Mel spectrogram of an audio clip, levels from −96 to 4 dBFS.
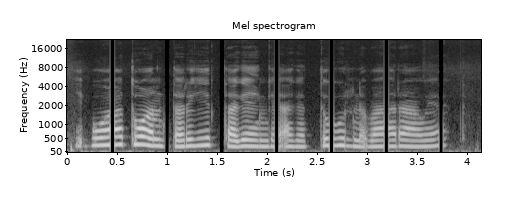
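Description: Gap between chunks in this speech clip at 0.43, 0.98, 1.53, 2.07, 2.62, 3.17 and 3.72 s, the first just before "tarik agenge": hard-edged 48 ms silences after every 0.5 s chunk, from late playback starts or codec padding at each join.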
